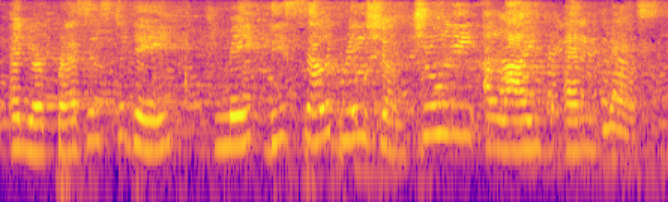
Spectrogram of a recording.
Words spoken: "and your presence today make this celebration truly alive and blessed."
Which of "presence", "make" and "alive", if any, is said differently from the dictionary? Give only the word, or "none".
none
